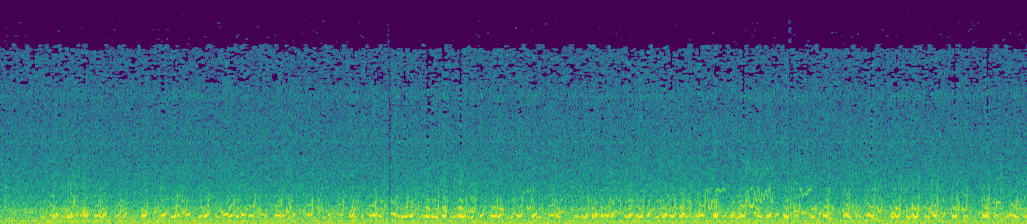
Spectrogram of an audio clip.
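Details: Two-week-old domestic guinea pig babies, a litter still small for their age, giving soft, low chirping notes in a rapid, continuous patter of about five or six per second, with a faint steady hum behind.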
